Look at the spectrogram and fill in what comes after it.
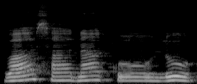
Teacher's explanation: قوف کو موٹا پڑھیں گے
